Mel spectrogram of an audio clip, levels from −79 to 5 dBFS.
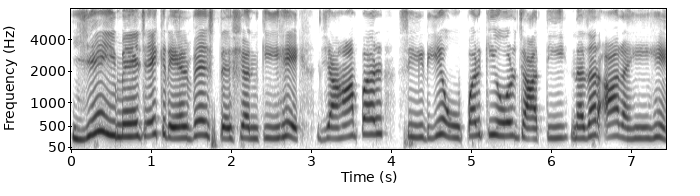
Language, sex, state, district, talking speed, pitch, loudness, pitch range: Hindi, male, Bihar, Muzaffarpur, 145 wpm, 270 Hz, -15 LUFS, 240-300 Hz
